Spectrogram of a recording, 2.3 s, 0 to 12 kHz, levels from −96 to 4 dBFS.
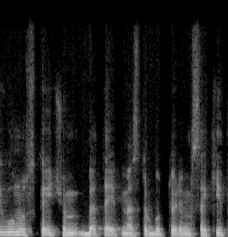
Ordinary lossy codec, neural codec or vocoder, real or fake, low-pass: MP3, 96 kbps; none; real; 10.8 kHz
